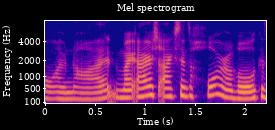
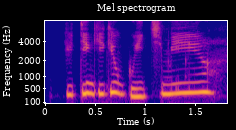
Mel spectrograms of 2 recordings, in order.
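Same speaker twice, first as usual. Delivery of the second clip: sugary put-on high cutesy uwu voice; 6 semitones higher than usual. Retelling what they said while someone climbed a ladder; uwu voice. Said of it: "me doing the Uwu voice".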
